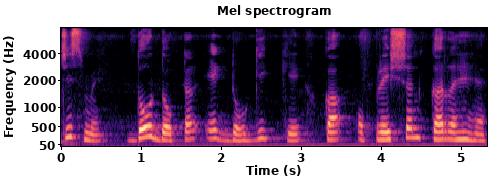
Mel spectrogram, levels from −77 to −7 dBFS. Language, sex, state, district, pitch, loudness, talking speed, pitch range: Hindi, male, Uttar Pradesh, Hamirpur, 185 Hz, -24 LUFS, 125 wpm, 165-210 Hz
